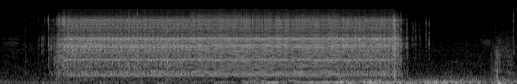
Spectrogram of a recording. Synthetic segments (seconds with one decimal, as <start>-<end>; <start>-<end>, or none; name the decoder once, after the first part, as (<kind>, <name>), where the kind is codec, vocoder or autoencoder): 1.9-3.4 (vocoder, BigVGAN v2)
